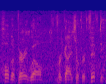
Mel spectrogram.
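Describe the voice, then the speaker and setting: A man's voice: medium pitch, lively intonation, a little fast. A man giving brief play-by-play commentary on golf. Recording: outdoor broadcast with clear background noise. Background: outdoor ambience.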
